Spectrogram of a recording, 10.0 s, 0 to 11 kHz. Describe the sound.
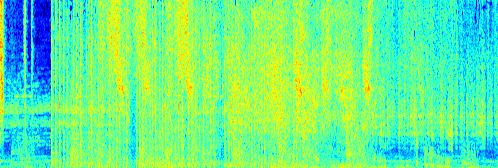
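Automatic gunfire from an H&K MP7, a lightweight polymer weapon: loud, rapid, continuous bursts of many shots running through the whole stretch.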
